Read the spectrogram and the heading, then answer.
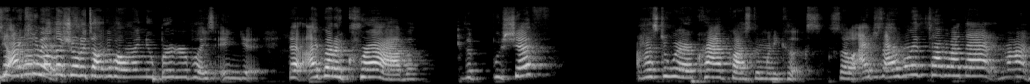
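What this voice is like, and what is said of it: Young teenage girl character voice. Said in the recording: “I was like a weird elf gnome thing. So now I'm talking like a 13-year-old girl. ... you're a little bit more elf gnomey ... I was going for 13-year-old girl. 15 was the age limit of how my voice should sound.”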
